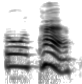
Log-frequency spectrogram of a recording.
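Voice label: "shucai", Mandarin Chinese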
